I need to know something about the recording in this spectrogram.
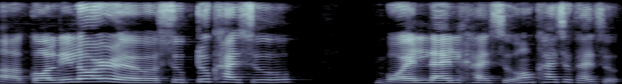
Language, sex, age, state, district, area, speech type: Assamese, female, 45-60, Assam, Tinsukia, urban, spontaneous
